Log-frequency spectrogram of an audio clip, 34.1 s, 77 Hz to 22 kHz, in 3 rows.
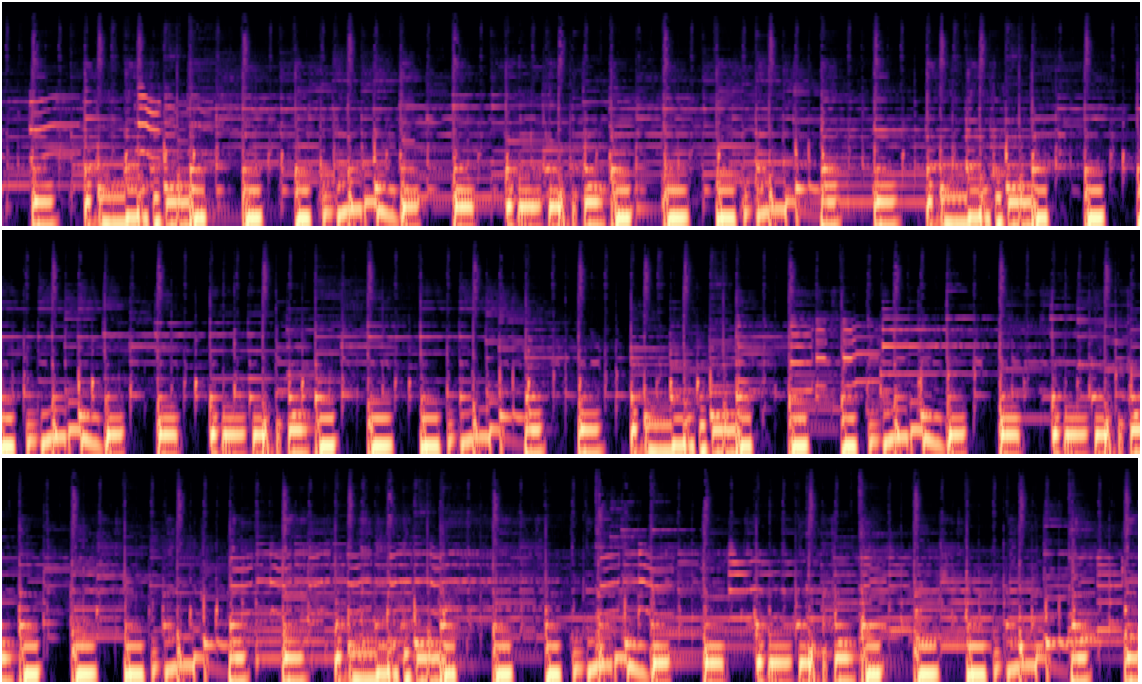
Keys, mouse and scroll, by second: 0.1 click, 1.3 ctrl+click, 1.7-2.0 ctrl+scroll down 2, 2.6-3.7 ctrl+shift+drag, 4.0-5.8 ctrl+shift+drag, 6.0-6.4 ctrl+scroll up 2, 7.1 ctrl+shift+click, 7.8 ctrl+shift+click, 9.2 ctrl+shift+click, 10.0 ctrl+shift+z, 10.2 ctrl+shift+click, 11.1 ctrl+shift+click, 12.2 ctrl+shift+click, 13.3 click, 14.1 click, 14.5 click, 14.9-15.2 ctrl+scroll down 2, 15.4 ctrl+click, 17.8 click, 20.3 click, 20.9 click, 21.8-23.2 drag, 23.5-26.6 drag, 28.0-30.9 drag, 31.1 click, 31.7 shift+click, 32.6 shift+click, 33.5 ctrl+shift+g, 33.9-34.1 ctrl+shift+drag.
